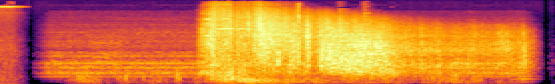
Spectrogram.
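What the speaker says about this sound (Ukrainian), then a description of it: "Це перший постріл, який бійці Дніпровської бригади ТРО зробили з цієї трофейної БМП" A single heavy cannon shot from a captured infantry fighting vehicle bursts loudly after a mechanical rumble, its blast roaring and then decaying over about two seconds before cutting off, at a firing range.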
